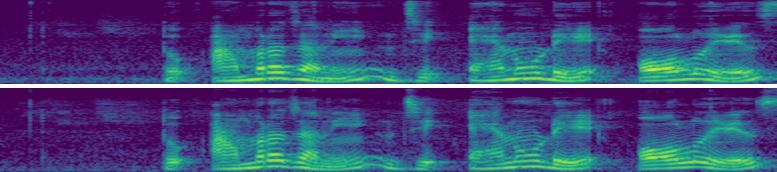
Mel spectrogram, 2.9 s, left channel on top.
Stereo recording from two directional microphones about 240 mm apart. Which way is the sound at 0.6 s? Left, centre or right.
Right.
